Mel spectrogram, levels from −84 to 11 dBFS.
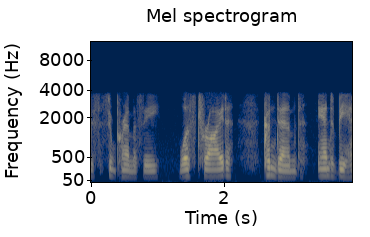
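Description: No faults are present; the speech carries the expected G.711 A-law telephone character at 64 kbps, with the 300 Hz to 3.5 kHz line band and nothing above 3.7 kHz.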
